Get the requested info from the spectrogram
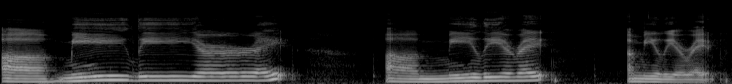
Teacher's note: we use an er here not an or because it's unstressed · uh and then put your r on your rate syllable um we do have a clear diphthong on rate it's not stressed but you still need that long diphthong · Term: unstressed er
